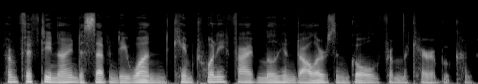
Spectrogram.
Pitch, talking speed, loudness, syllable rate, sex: 95 Hz, 215 wpm, -20 LUFS, 5.7 syllables/s, male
